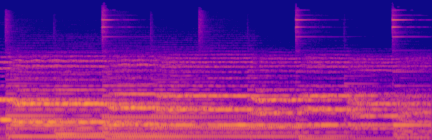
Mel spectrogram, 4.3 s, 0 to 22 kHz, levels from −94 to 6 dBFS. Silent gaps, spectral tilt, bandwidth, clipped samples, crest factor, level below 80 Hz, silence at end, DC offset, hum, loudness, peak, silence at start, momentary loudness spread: none; -5.5 dB/octave; 17.5 kHz; under 0.1%; 12 dB; -46 dBFS; 0 s; under 0.1%; none; -25 LUFS; -12 dBFS; 0 s; 6 LU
